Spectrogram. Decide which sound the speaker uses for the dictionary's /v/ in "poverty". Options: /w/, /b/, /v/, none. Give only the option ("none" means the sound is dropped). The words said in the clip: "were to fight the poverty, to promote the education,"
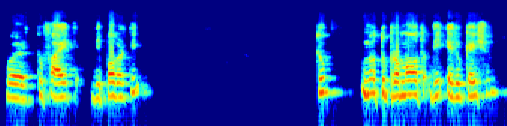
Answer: /b/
